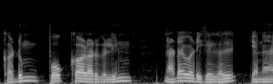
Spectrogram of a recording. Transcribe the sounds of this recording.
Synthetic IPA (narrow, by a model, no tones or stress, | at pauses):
kɐɽɯmpoːkːaːɭɐɾɣɐɭɪnnɐɽɐʋɐɽɪɣɐɪɣɐɭɛnɐ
